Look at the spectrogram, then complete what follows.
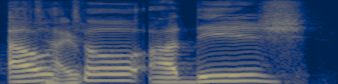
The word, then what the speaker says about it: Alto Adige: It's pronounced Alto Adige, South Tyrol.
